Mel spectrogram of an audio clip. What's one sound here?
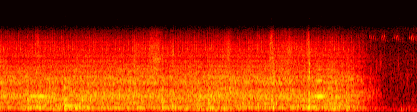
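A machine whirs and rattles loudly.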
